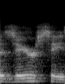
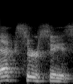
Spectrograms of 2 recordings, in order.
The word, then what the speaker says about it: Xerces: the Xerces society and and that's how it's pronounced the zrc society I've heard it pronounced the exersice society but that's not how I tend to pronounce it we're named after the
